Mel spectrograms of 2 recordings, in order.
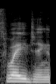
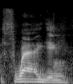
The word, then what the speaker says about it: swaging: I've heard it pronounced swaging, not swagging. So yeah, let's go with swaging.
